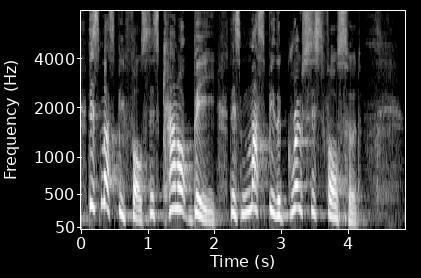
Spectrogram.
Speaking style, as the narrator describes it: repeatedly exclaiming

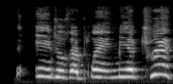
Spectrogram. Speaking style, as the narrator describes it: he cried

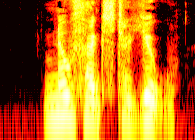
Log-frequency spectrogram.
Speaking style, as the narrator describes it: he growled

